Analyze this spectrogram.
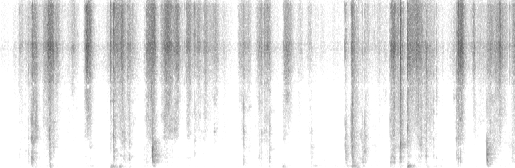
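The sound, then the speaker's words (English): A deck of cards is shuffled and a card pulled for a reading, in intermittent crisp, papery bursts of riffling and snapping separated by short quiet gaps, with no talking. “let me pull a card for you.”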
